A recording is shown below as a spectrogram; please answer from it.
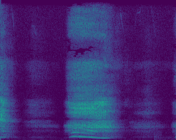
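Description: A woman's single drawn-out exclamation, an 'ohh' falling in pitch, about a second in.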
